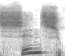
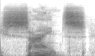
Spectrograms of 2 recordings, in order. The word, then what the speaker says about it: since: I've heard a lot of my students say science, and it's not pronounced science, it's since.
